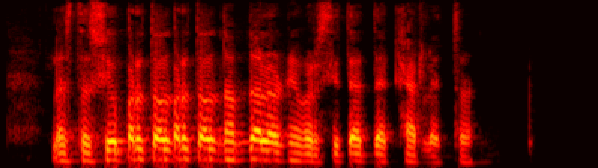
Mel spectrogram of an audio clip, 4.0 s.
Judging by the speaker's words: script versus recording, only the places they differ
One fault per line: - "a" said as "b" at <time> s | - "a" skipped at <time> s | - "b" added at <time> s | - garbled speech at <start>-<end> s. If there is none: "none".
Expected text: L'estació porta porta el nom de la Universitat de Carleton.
none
